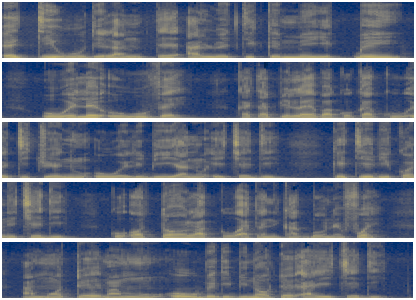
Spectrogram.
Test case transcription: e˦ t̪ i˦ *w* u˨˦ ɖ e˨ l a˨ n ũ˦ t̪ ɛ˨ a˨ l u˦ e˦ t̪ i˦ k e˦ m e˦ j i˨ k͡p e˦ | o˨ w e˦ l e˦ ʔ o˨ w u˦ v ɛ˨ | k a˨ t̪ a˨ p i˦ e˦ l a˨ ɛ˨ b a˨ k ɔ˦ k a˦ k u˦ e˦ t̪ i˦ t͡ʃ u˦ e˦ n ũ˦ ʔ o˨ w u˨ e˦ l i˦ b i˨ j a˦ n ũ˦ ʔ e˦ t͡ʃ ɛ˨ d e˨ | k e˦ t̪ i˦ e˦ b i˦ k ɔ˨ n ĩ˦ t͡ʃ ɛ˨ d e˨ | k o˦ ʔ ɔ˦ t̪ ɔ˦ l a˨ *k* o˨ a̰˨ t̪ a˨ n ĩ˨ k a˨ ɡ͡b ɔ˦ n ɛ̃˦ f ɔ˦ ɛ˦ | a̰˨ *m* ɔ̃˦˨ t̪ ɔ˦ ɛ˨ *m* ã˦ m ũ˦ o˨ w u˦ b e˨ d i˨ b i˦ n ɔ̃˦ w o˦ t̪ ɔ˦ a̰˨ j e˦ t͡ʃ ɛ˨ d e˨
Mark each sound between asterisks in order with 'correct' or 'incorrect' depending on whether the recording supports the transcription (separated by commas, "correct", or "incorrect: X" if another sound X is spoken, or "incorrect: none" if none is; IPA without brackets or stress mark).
correct, correct, correct, correct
